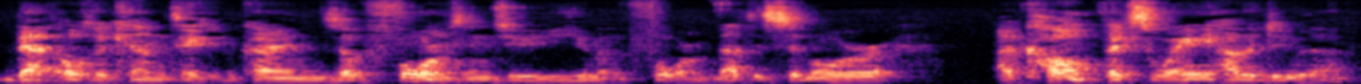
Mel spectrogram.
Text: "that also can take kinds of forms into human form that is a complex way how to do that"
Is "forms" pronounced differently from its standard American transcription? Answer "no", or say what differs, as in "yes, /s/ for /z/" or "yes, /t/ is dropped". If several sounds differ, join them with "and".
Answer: no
